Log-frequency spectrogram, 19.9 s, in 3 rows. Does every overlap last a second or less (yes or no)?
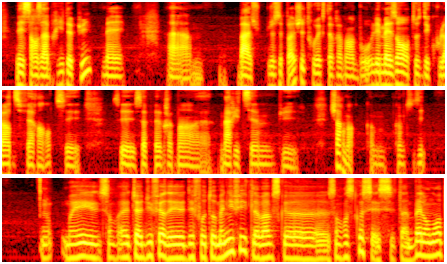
yes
